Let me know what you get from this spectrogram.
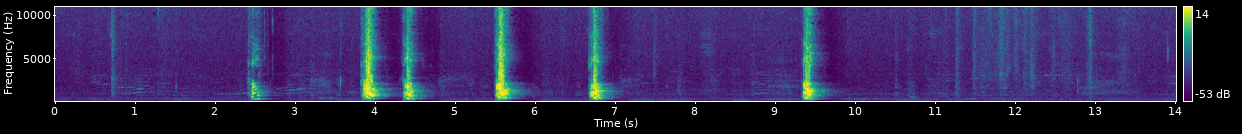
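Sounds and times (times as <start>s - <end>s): dog barking: 2.4s - 2.7s, 3.8s - 4.8s, 5.5s - 6.0s, 6.7s - 7.1s, 9.4s - 9.8s.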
